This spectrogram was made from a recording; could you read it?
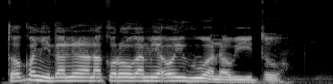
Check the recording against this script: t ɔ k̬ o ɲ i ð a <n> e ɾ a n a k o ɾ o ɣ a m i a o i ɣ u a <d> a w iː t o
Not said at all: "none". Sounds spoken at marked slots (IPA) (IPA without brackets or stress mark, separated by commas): n, n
